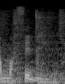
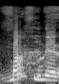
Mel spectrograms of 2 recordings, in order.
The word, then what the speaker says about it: Marcinelle: La Belgique, retrouvons notre envoyée spéciale Pauline à Marceline. Retrouvons notre envoyée spéciale Pauline à Marceline. Oh merde. C'est trop compliqué à prononcer. Marcinelle.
